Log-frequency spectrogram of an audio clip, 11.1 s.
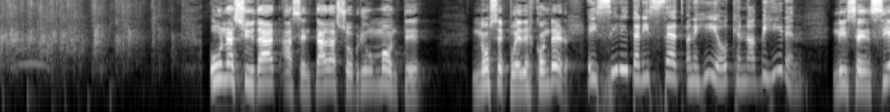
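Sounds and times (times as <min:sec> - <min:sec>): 
church congregation clapping for the Lord: 0:00.0 - 0:02.6
speech: 0:02.6 - 0:11.1.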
